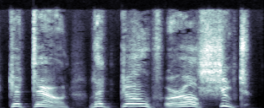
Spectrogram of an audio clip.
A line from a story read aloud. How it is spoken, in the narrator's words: he fairly shouted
